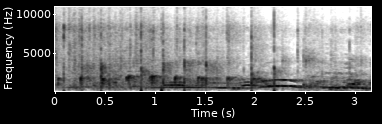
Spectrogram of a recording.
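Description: Classmates clapping in a classroom after a group presentation, a brisk, uneven burst of hand claps close by with voices chattering over them.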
